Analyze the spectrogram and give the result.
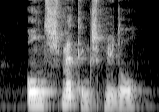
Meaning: disinfectant, antiseptic (antiseptic agent)
- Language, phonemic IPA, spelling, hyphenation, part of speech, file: Dutch, /ɔntˈsmɛ.tɪŋsˌmɪ.dəl/, ontsmettingsmiddel, ont‧smet‧tings‧mid‧del, noun, Nl-ontsmettingsmiddel.ogg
